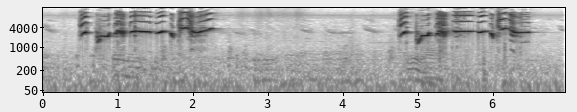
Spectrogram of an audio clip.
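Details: Oriental magpie-robin (kacer) in vigorous song for a masteran lure recording: two long bursts of fast, varied high whistles and trills, separated by a quiet stretch of faint chirps.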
